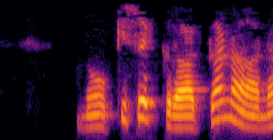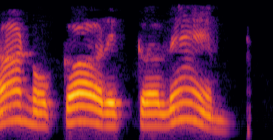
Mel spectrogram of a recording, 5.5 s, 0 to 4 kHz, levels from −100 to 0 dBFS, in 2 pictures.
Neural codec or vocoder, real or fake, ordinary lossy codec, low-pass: none; real; MP3, 24 kbps; 3.6 kHz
